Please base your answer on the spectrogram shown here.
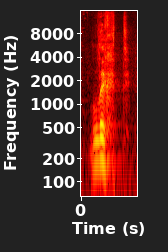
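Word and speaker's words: Licht: German girlfriend so he's this name is in German okay she was like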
